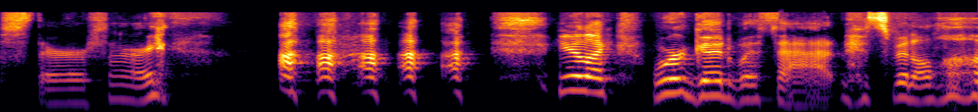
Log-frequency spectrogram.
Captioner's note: laughs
